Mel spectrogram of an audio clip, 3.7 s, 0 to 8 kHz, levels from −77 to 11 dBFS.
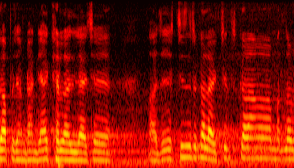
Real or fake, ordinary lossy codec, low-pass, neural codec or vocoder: real; none; none; none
